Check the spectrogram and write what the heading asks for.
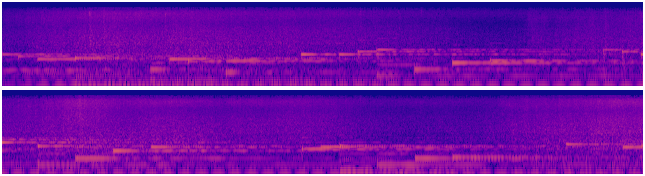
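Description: Ocean waves wash steadily onto the shore in a continuous, even surf, layered beneath soft sustained musical tones, with no voices present.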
